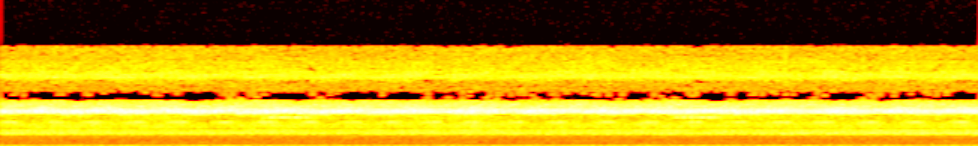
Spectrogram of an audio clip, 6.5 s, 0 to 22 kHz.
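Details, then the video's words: Crickets on a peaceful country summer night, a steady high shrill trill holding two even pitch bands without a break, over a faint low rumble of background noise. "10 Hours Relaxing Cricket Sounds For Sleeping | Ambient Summer Night Sounds"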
